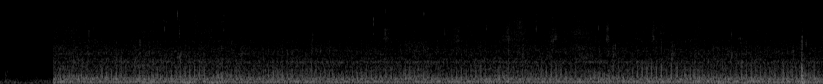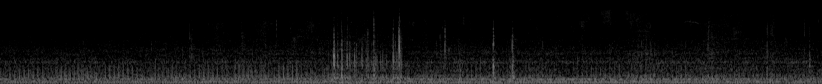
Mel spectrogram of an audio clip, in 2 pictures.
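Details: Purring from a senior male domestic cat, rescued in Japan in late spring 2015, recorded indoors in January 2023; a steady low continuous rumble throughout, with a few faint clicks and rustles.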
